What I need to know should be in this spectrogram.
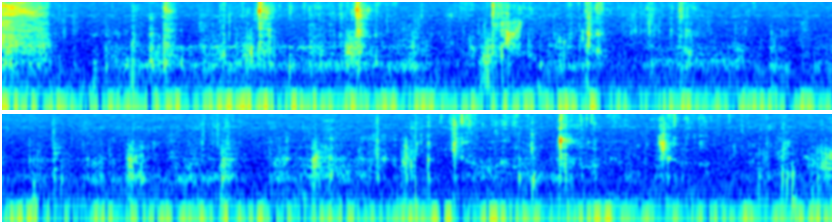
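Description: Fingers squish and mix soft rice close up.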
